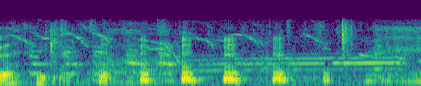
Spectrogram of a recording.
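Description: Chickens clucking while they feed: a quick run of short low clucks, with thin, high cheeping from the young birds over it and one longer held call in the second half.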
